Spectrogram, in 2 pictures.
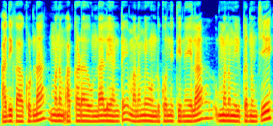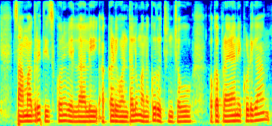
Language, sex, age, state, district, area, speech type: Telugu, male, 18-30, Telangana, Hyderabad, urban, spontaneous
